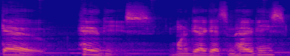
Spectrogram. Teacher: the goat diphthong starts to move forwards in the mouth.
